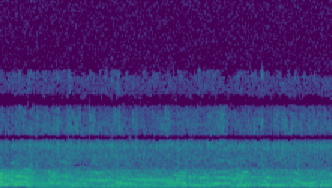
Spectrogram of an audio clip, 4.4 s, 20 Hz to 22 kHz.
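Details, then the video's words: Wild gray wolves of a 15-member pack in Yellowstone give a victory howl the morning after killing and eating a large male buffalo; many overlapping smooth, wavering howls rise and fall together in a dense continuous chorus. "Yellowstone’s Wapiti wolfpack is a killing machine! #2 (Victory Howl)"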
